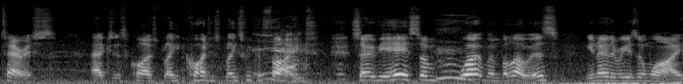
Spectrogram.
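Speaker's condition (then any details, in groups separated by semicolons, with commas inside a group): No condition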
